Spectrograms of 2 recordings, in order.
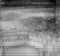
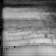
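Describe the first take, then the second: First: The vowel is an ai diphthong. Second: The vowel is a plain e sound. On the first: The speaker calls it right. "आइन है" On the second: The speaker calls it wrong. "एन नहीं"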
